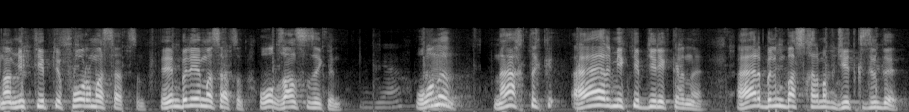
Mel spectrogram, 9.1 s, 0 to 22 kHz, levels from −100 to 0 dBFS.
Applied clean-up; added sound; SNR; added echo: neural separator model SepFormer DNS4.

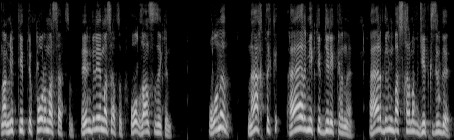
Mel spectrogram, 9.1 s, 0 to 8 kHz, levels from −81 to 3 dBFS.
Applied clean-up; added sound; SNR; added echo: neural mask model DeepFilterNet 3.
